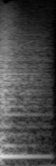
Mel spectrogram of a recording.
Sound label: clean acoustic snare sound a key, Royality free acoustic snare sound tuned to the A note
